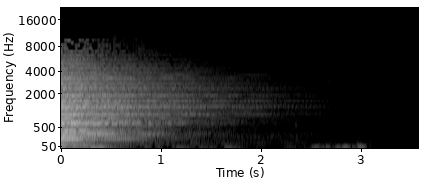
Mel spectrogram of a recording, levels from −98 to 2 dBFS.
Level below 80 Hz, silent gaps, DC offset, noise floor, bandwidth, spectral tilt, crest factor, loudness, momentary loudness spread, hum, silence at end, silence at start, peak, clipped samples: -68 dBFS; none; under 0.1%; -84 dBFS; 9.6 kHz; -4 dB/octave; 24 dB; -40 LUFS; 23 LU; none; 2.3 s; 0 s; -22 dBFS; under 0.1%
